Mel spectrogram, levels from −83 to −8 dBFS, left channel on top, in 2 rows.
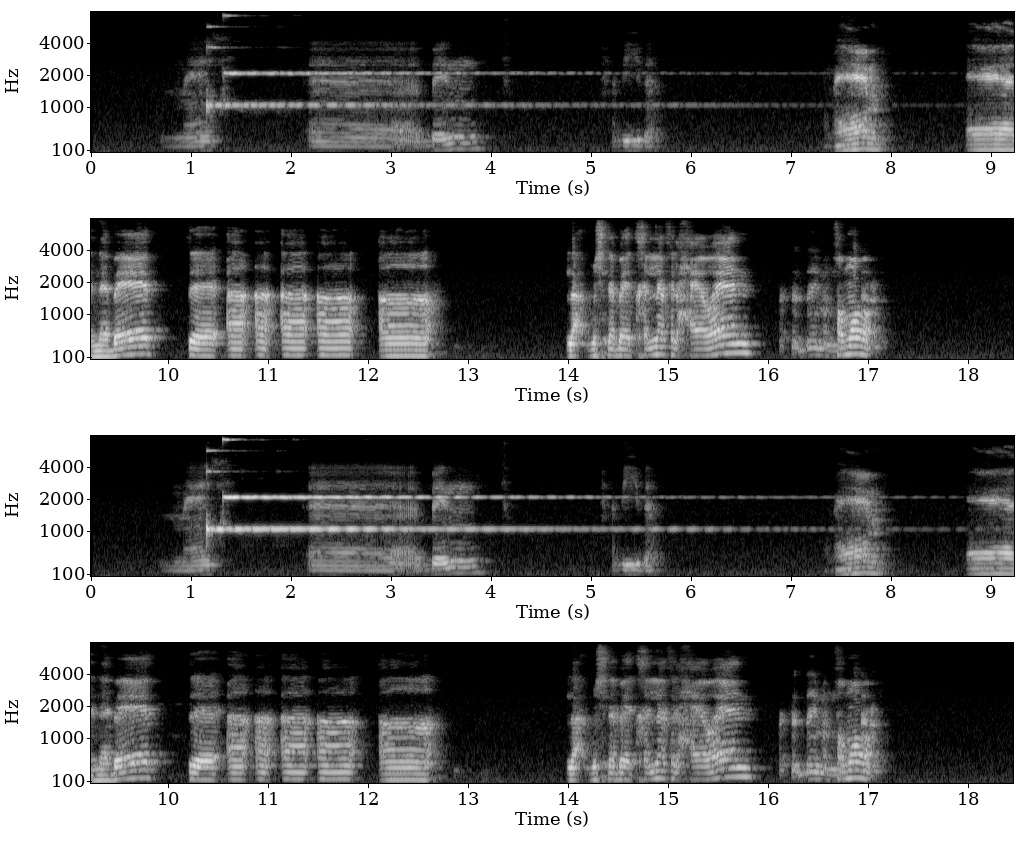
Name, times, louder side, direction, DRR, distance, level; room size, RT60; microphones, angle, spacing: voice 1, 0.7-1.4 2.2-3.9 5.2-5.7 16.2-17.1, right 3 dB, 90° right, 1.0 m, -36 dB
sound 1, 1.1-6.6, right 9 dB, 40° right, 0.5 m, -30 dB
voice 2, 7.3-8.0 8.8-9.9 10.2-12.7 14.0-15.8 16.7-17.0, left 4 dB, 50° left, 0.4 m, -25 dB
3.1 x 3.0 x 3.5 m
head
